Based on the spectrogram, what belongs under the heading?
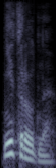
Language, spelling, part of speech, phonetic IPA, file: Russian, нетрудно, adverb / adjective, [nʲɪˈtrudnə], Ru-нетрудно.ogg
- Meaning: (adverb) easily, without difficulty; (adjective) short neuter singular of нетру́дный (netrúdnyj)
